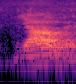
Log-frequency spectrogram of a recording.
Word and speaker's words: Yahweh: Jehovah was kind of like this confusion with the J and the Y, but it's Yahweh. That's how you pronounce his name.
